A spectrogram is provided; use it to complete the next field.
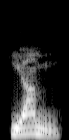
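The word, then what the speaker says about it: chiami: কমেতি কিয়ামি। কমেতি কিয়ামি কমেতি yummy. মানে তোমার নাম কি? সি এইচ আইতে কি উচ্চারণ হয়ে থাকে।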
